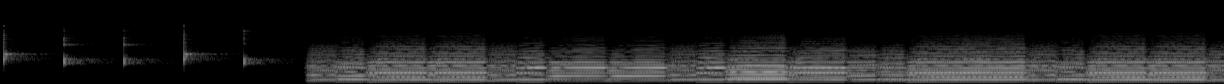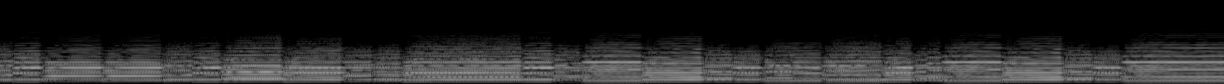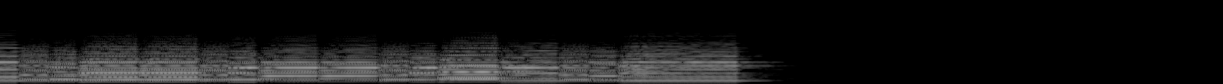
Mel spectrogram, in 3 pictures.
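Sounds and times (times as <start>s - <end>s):
trombone karaoke hymn: 3.1s - 32.0s.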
